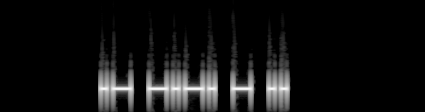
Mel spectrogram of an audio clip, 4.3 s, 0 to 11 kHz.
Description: Morse code, heard as a keyed tone, about 20 wpm, 700 Hz. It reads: ACTI
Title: Build A Word - 2 Letters At A Time - 6-Letter Words - 20wpm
